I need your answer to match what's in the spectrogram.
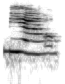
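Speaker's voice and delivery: tiny, high, soft mew; kitten meow. Acted. Supposedly ferocious beast found under bed, tiny meow.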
